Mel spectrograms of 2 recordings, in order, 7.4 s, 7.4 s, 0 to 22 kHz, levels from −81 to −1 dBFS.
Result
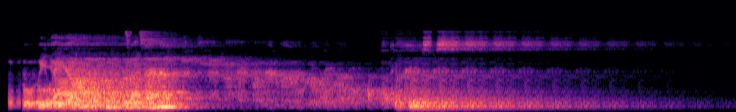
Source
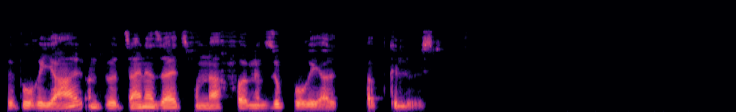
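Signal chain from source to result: regenerating reverse delay 0.142 s, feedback 79%, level -7 dB; 1.5–3.8 band-pass 3200 Hz -> 640 Hz, Q 5.5; reverb RT60 0.90 s, pre-delay 0.14 s, DRR -4.5 dB; gain -7 dB

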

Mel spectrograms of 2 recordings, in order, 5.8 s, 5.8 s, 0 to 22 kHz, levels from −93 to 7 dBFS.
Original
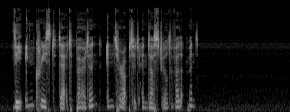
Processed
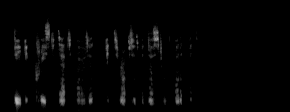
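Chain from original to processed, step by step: elliptic high-pass 320 Hz, stop band 40 dB; bell 3000 Hz +3 dB 0.44 oct; harmoniser +4 st -3 dB; small resonant body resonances 420/1200 Hz, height 10 dB, ringing for 50 ms; bit-crush 6-bit; spectral expander 2.5:1; gain -1.5 dB

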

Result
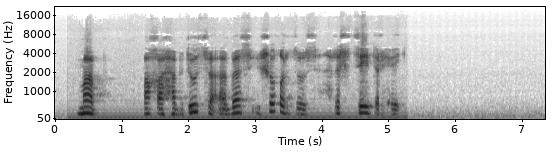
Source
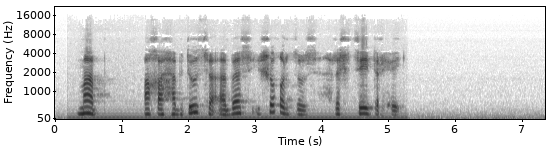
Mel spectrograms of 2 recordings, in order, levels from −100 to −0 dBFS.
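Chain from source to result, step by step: gliding pitch shift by +3.5 st starting unshifted; HPF 75 Hz 12 dB/oct; gain +6.5 dB

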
